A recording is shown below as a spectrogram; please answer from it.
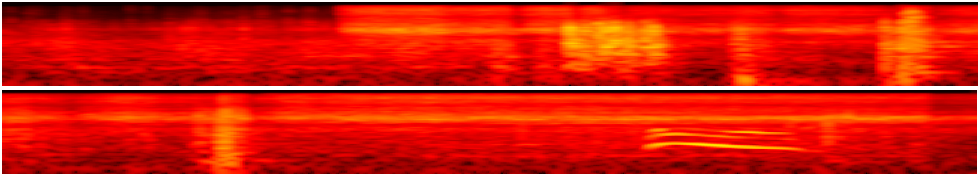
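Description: Dirt jump bike's freewheel hub ticking rapidly as the bike coasts, with a few sharp knocks about a second apart from the bike hitting the ramp and tarmac. A short falling shout near the end.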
